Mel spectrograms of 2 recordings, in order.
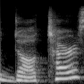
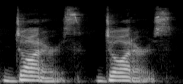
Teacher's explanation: O G-H não vai ter som nenhum. E esse T, tanto pode ser falado como um T mesmo, daughters, que fica mais britânico, ou na pronúncia americana a gente pode usar um rarara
